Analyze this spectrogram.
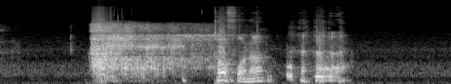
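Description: A young man laughs over an online call.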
